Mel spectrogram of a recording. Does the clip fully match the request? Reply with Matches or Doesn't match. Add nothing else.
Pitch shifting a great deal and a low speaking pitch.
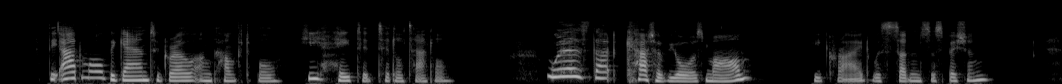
Doesn't match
